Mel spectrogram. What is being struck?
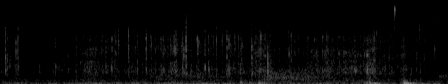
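Silicone bristle glove scratched with fingernails.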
